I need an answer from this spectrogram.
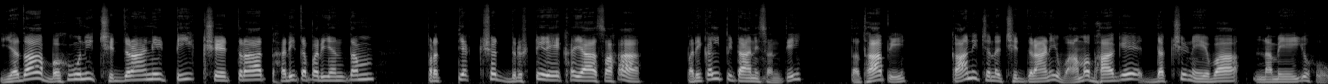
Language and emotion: Sanskrit, neutral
